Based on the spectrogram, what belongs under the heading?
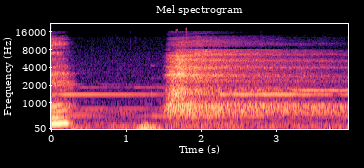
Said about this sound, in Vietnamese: và buông thư ra mình bắt đầu thở hít vào thở ra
